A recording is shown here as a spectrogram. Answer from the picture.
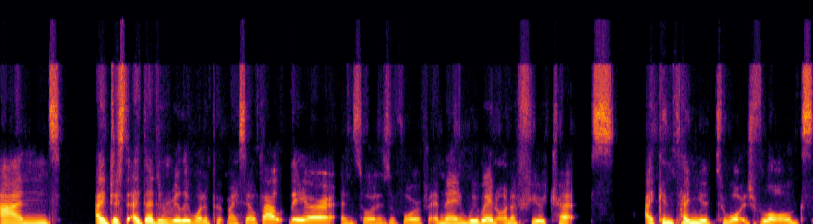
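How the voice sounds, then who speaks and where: A woman with a Glaswegian accent, medium pitch, fairly even intonation, moderate pace and big swings in loudness, in a dry, close sound with no echo. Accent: Glaswegian Scottish. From Scotland, Glasgow. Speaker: content creator, vlogger. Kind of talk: casual podcast chat. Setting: podcast recording.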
